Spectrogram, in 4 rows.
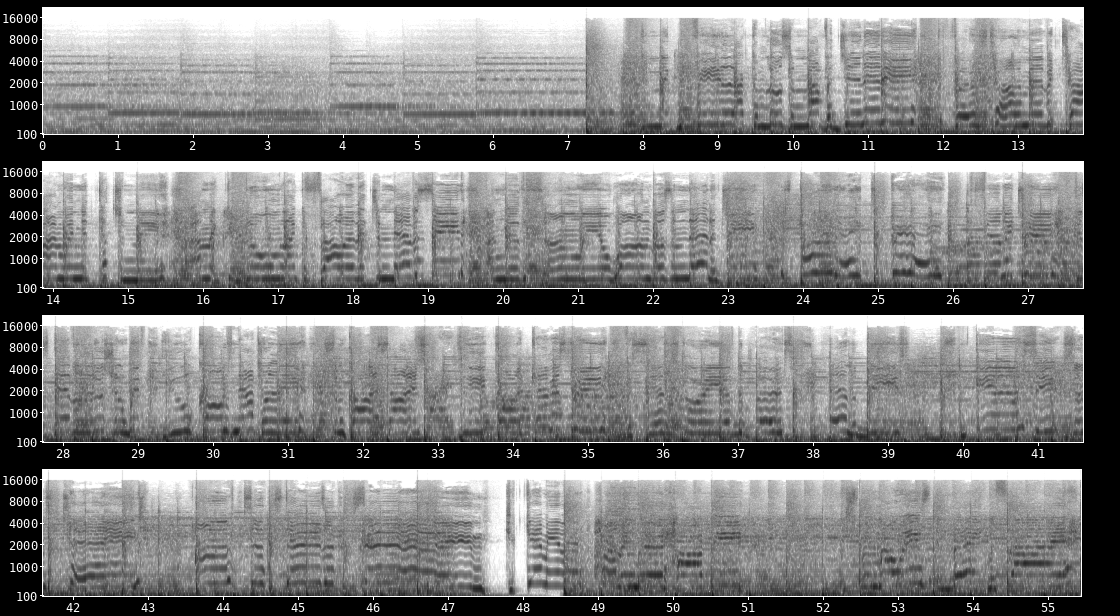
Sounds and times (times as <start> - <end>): Music: 0.0 - 55.4.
